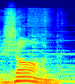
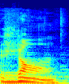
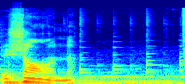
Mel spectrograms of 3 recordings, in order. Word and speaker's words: Jean: check storage closet D she pronounced it Jean okay so it's kind of like it's vaguely French pronunciation Jean it's not Jean it's Jean yeah I was with Grace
